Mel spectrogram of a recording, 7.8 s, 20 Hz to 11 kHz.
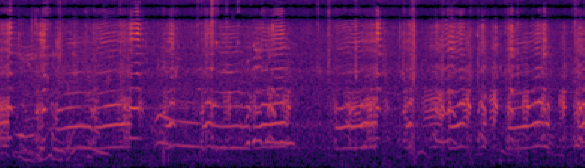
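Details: Swans on the cygnets' first day of life, 9 May 2024, captured on a phone; busy series of nasal, slightly wavering honks, often overlapping, about one burst a second.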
